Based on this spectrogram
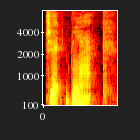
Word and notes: jet black: British English

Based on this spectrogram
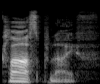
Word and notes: clasp knife: British English

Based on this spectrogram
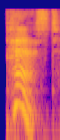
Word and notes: passed: British English

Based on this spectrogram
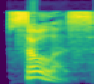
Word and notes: solus: British English

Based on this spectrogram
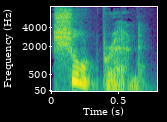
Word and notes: shortbread: British English

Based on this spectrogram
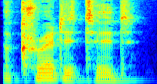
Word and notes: accredited: British English

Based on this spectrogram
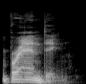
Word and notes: branding: American English

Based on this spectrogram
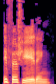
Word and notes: officiating: British English

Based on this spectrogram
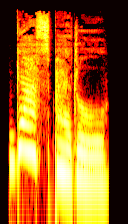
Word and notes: gas pedal: British English

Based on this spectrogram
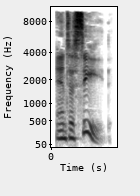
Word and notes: antecede: British English

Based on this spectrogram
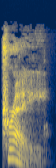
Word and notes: prey: British English

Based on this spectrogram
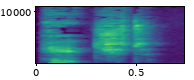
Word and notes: hitched: British English

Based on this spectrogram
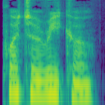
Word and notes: Puerto Rico: British English

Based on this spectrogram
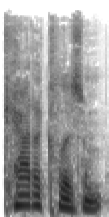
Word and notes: cataclysm: American English

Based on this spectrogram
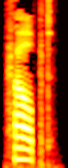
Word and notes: helped: British English

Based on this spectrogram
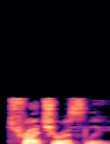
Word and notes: treacherously: British English

